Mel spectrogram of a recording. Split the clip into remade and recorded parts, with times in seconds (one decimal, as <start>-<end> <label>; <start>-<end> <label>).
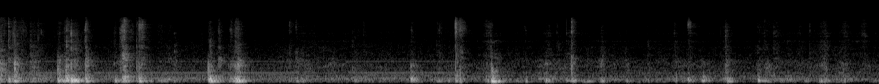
0.0-3.0 recorded; 3.0-3.5 remade; 3.5-4.6 recorded; 4.6-8.8 remade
